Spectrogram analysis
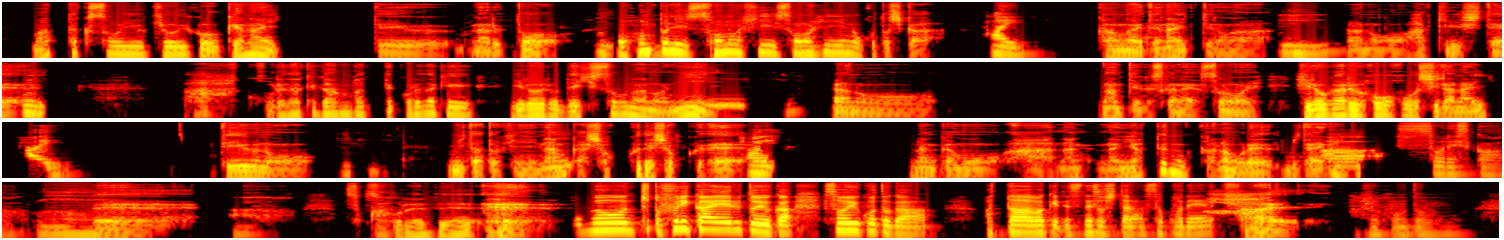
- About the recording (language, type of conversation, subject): Japanese, podcast, 旅をきっかけに人生観が変わった場所はありますか？
- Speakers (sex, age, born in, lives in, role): female, 35-39, Japan, Japan, host; male, 45-49, Japan, Japan, guest
- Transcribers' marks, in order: unintelligible speech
